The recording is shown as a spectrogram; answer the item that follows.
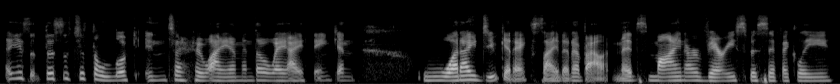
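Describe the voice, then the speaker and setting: Slightly wheezy, creaky-voiced woman podcast host. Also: fairly low pitch, fairly even intonation, normal speed, a bit bright, no room sound. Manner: rambling, informal, laughs easily. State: unwell, a little wheezy. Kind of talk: casual chat.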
